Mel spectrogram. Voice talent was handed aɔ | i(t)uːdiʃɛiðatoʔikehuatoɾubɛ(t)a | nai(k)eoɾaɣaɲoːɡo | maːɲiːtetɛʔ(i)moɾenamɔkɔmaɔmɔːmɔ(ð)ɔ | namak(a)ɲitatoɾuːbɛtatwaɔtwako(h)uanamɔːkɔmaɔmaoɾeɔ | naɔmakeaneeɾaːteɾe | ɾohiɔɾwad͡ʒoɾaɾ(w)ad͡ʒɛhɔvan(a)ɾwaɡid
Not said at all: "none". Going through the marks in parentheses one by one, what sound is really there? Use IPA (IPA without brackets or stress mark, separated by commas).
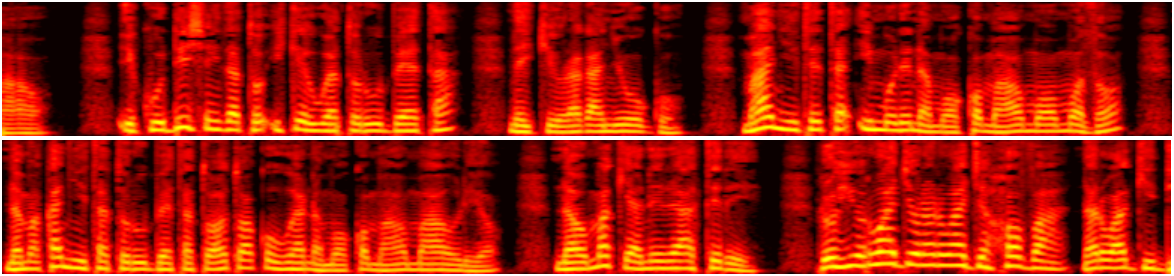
k, t, k, i, ð, a, h, w, a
